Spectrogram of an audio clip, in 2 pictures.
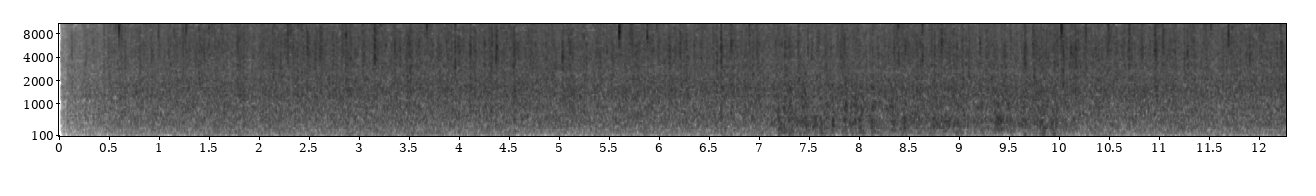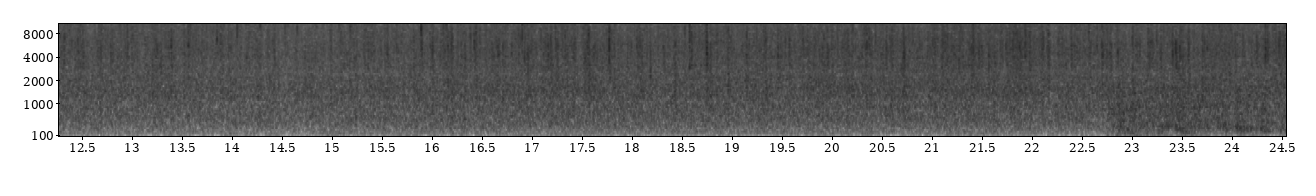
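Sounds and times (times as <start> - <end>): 
rain on window sill: 0.0 - 24.5
distant thunder: 7.0 - 11.8, 22.7 - 24.5.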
